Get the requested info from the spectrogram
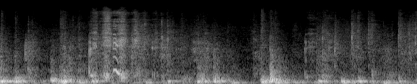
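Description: Chocolate Labrador puppy making growling play noises in repeated short bursts.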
